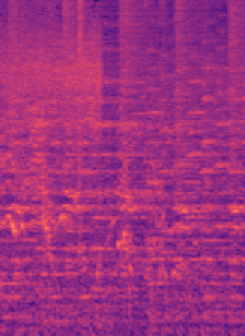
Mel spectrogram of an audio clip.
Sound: yelling

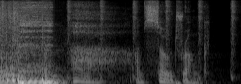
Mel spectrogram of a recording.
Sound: sigh

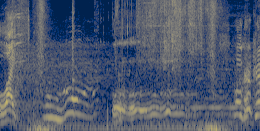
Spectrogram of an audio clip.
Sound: moaning

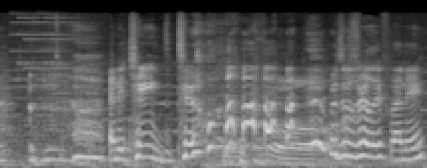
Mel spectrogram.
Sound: gasp

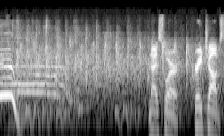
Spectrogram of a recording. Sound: audience cheers

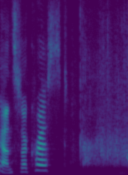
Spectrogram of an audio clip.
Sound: audience applauding

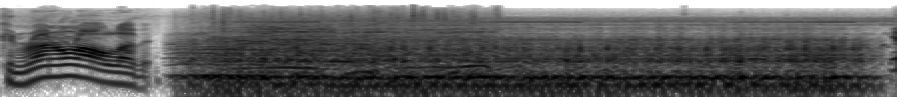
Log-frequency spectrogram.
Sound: mooing

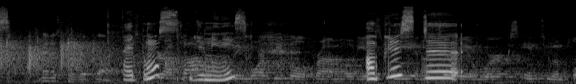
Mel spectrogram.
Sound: applause

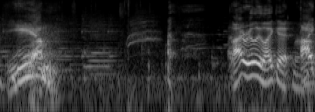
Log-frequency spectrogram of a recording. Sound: distant playful scream

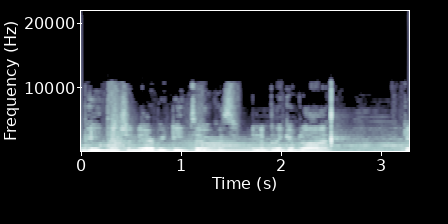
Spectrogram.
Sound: snaps

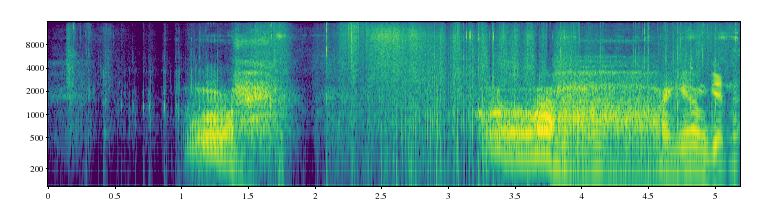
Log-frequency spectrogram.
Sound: grunting

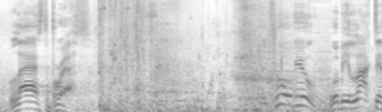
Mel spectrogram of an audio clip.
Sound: scene whooshing; water gurgling

